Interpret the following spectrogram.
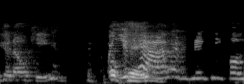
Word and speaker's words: gnocchi: is it yoki or noki y or m so it's a silent g so we don't we don't have to say gnocchi but you can make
